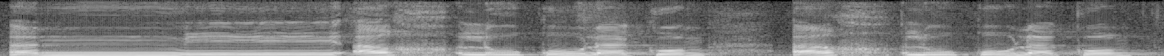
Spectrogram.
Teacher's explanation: Huruf itu kha, sama ada di berbaris di atas kha, depan khu, bawah khi, ataupun mati seperti ayat kita contohkan ini, akhluqu lakum, tempatnya sama di mana? Hujung halqum. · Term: huruf kha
